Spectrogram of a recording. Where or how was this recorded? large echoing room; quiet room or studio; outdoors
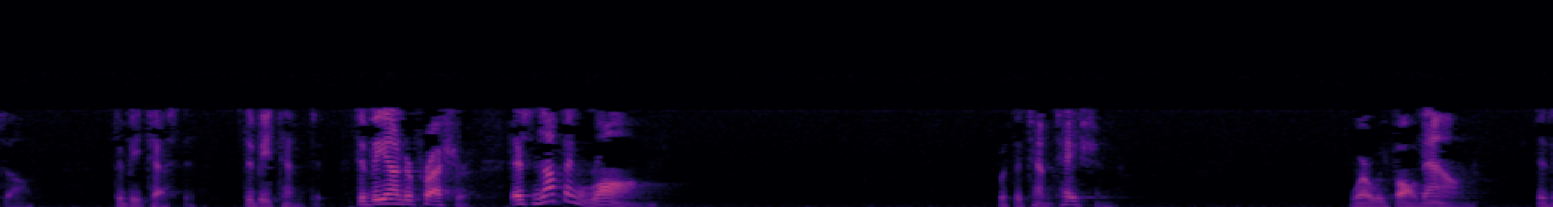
large echoing room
